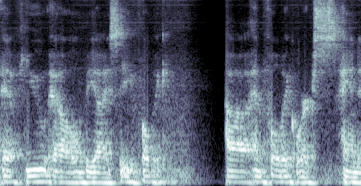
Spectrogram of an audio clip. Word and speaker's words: fulvic: That's spelled F-U-L-V-I-C, fulvic.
